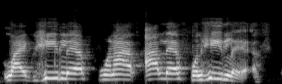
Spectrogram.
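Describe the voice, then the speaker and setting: A woman in her fifties chatting frankly on an online panel, telling her own stories with lively, blunt humor. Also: on the high side, unhurried, lo-fi sound. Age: 50s. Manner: frank, animated storytelling with Southern-inflected slang. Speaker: panel co-host. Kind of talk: casual chat. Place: Oklahoma City.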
